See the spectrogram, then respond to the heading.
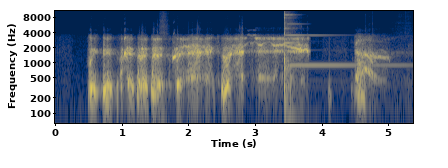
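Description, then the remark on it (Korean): A voice mimics a pig squealing in panic while being chased, with a quick run of sharp, high squeals that stretch into longer shrieks. A loud bell dings partway through, and the squealing briefly returns afterward. “어, 돼지가 위기에 쫓겨서 내는 소리입니다.”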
